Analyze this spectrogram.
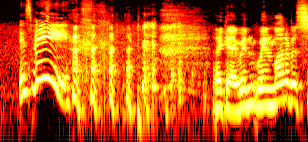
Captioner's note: both laughing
